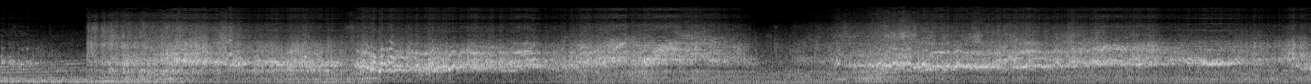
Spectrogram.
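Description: A car engine revs hard and rises and falls in pitch.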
